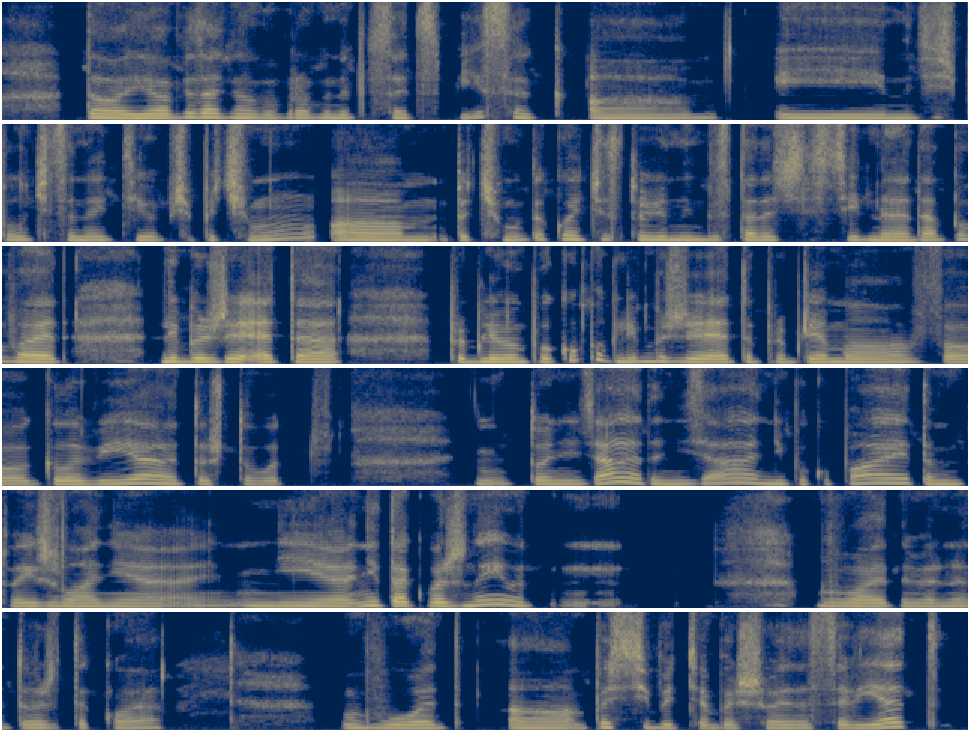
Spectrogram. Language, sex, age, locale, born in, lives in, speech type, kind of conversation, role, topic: Russian, female, 25-29, ru-RU, Ukraine, United States, conversation, advice, user, Какие покупки вы обычно делаете, чтобы заполнить внутреннюю пустоту или справиться со стрессом?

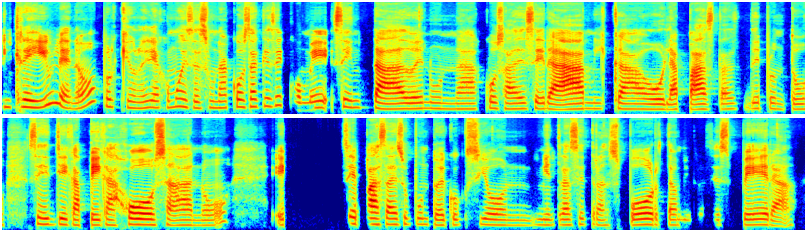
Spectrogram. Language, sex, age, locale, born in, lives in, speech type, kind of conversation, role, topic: Spanish, female, 35-39, es-CO, Colombia, Italy, conversation, podcast, host, ¿Qué opinas de pedir comida a domicilio por aplicaciones?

